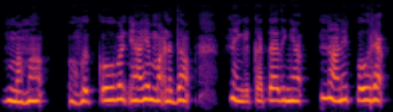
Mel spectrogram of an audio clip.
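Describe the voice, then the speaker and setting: A woman voicing a meek, tearful young cartoon woman who pleads and apologizes, in a very high, small voice. The recording is dull, dry and lo-fi. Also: level tone, normal speed, dry recording. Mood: pleading.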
